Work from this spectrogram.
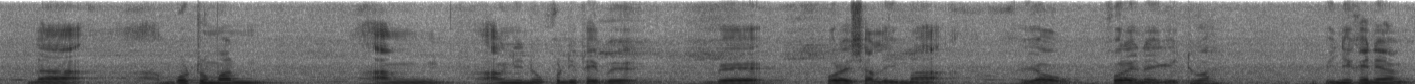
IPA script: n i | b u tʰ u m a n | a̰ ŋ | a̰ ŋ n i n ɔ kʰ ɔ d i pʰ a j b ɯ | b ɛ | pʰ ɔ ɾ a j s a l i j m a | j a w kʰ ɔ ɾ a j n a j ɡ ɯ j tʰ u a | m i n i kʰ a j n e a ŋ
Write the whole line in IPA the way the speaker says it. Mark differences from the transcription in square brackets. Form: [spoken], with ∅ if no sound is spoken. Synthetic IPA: n [a] | b [ɔ] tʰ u m a n | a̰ ŋ | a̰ ŋ n i n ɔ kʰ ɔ [n] i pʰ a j b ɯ | b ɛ | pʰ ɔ ɾ a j s a l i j m a | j a w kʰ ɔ ɾ a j n a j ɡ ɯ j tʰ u a | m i n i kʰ a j n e a ŋ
